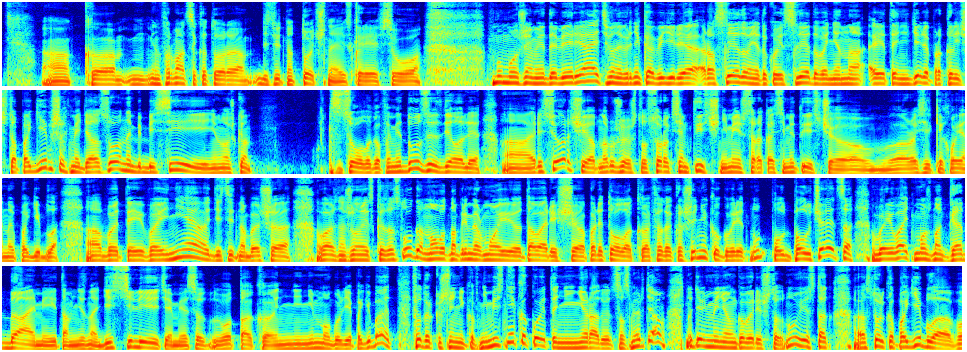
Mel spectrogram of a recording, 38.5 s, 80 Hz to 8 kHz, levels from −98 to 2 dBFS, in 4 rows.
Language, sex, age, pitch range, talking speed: Russian, male, 20-39, 115-145 Hz, 155 wpm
